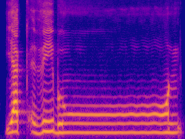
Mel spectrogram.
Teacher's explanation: থেমে পড়লে নুন সাকিন হয়ে যাচ্ছে এবং তার আগে এক আলিফ মাদ রয়েছে, আমরা এখানে কি এজন্য তিন আলিফ টেনে পড়বো।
